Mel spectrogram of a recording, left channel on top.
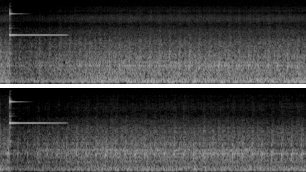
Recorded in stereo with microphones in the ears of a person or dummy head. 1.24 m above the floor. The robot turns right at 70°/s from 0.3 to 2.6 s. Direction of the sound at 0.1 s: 5° right (ahead or behind).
